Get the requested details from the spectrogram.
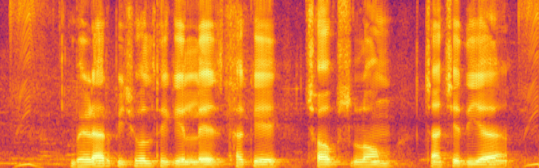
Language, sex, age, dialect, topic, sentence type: Bengali, male, 18-24, Jharkhandi, agriculture, statement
